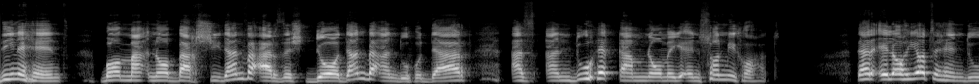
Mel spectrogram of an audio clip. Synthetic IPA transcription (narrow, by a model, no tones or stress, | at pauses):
d̪iːne̞ɦe̞nd̪ | bɒːmæʔnɒːbæxʃiːd̪ænvæʔæɾze̞ʃd̪ɒːd̪ænbe̞ʔænd̪uːhod̪æɾd̪̥ | æzænd̪uːhe̞ɡæmnɒːme̞jeːnsɒːnmiːxɒːhæd̪̥ | d̪̥æɾe̞lɒːɦijɒːt̪ʰe̞ɦe̞nd̪uː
